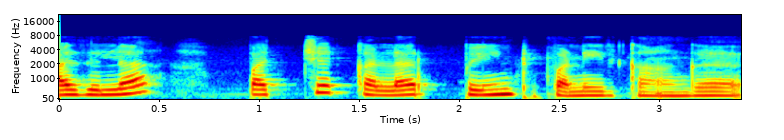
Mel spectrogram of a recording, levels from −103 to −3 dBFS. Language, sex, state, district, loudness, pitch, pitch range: Tamil, female, Tamil Nadu, Nilgiris, -15 LUFS, 230 Hz, 190-245 Hz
